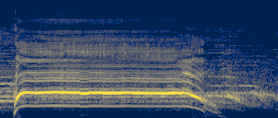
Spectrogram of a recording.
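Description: A man's loud, long roar on "Hey!", held at one steady pitch for nearly three seconds before it falls away.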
